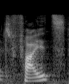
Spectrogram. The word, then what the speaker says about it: Veinz: My name is Brigitte, and the last name is spelled V-E-I-N-Z, Fight.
